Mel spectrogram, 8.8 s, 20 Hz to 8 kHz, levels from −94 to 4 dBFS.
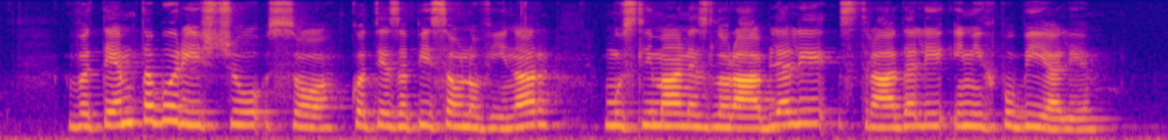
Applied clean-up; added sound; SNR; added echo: none; none; none; none.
